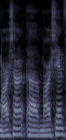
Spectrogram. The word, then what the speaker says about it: Marchand: And then I've been saying Marchand's name wrong. It's actually Marchand. Yep. So I've been saying his name. He's French.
